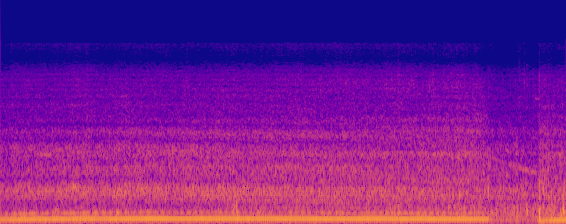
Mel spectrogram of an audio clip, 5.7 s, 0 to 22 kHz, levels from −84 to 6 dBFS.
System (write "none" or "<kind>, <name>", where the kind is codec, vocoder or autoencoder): none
